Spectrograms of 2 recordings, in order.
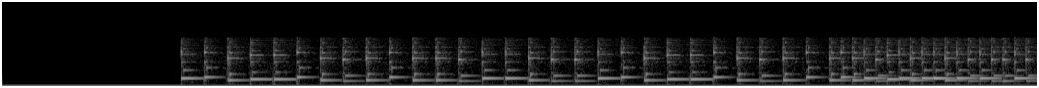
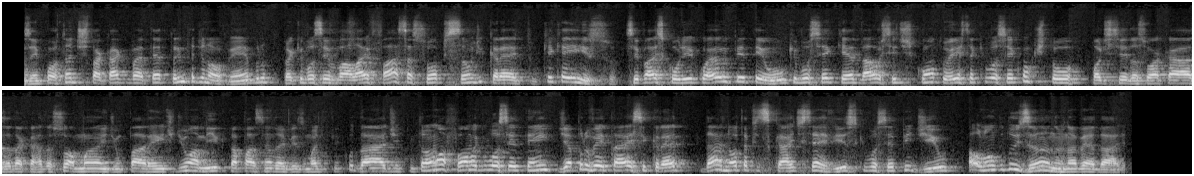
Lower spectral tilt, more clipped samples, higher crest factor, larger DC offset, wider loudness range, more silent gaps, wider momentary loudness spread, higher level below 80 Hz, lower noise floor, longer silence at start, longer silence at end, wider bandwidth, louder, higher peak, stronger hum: second, -2 dB/octave vs -5 dB/octave; neither; about the same, 16 dB vs 12 dB; first, 0.6% vs under 0.1%; about the same, 3 LU vs 1 LU; neither; about the same, 5 LU vs 5 LU; second, -66 dBFS vs -52 dBFS; about the same, under -90 dBFS vs -87 dBFS; second, 0 s vs 0.2 s; second, 0 s vs 0.7 s; second, 4 kHz vs over 20 kHz; second, -36 LUFS vs -15 LUFS; second, -22 dBFS vs -4 dBFS; neither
